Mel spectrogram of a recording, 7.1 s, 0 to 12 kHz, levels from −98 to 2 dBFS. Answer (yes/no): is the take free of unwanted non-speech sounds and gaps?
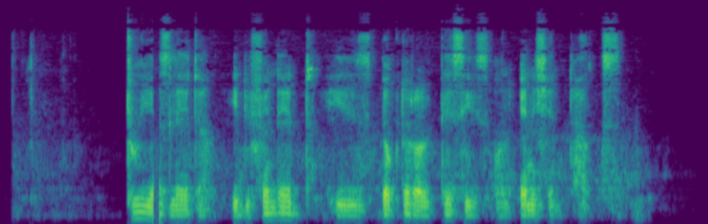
no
